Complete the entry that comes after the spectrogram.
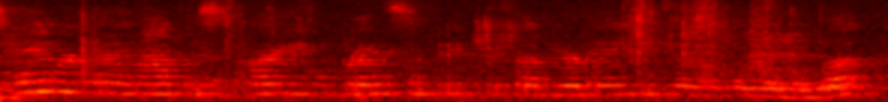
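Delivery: light, high social chatter; chatty girlfriend. Retold or imitated. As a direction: lightly imitate a friend's patter. Girlfriend's chirpy invitation acted out.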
